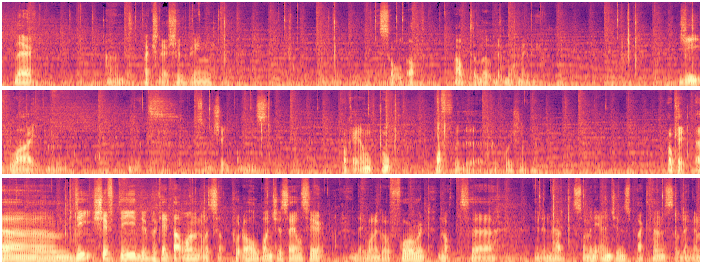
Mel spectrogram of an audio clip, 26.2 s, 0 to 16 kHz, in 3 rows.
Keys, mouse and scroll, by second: 0.4 middle click, 0.9 middle click, 1.6 click, 2.3 middle click, 3.4 shift+click, 3.7 middle click, 4.6 shift+click, 5.2 middle click, 6.7 click, 7.8 ctrl+z, 8.5 g, 11.7 click, 11.9 l, 12.6 click, 13.5 ctrl+z, 14.1 o, 14.8 middle click, 16.2 click, 17.3 middle click, 18.3 shift+d, 19.4 click, 19.9 s, 21.6 middle click, 22.4 click, 23.6 click, 24.4 shift+d, 25.1 click, 25.8 s.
